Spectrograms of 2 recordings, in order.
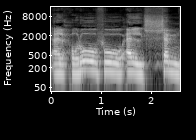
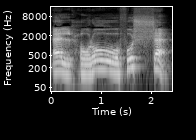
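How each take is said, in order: First: A full 'al' is heard before the sh. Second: No separate 'al' is heard before the sh. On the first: The speaker calls it wrong. "on ne va pas dire al-hurufu al-sham, c'est n'importe quoi" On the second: The speaker calls it right. "On va dire al-hurufu sha"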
